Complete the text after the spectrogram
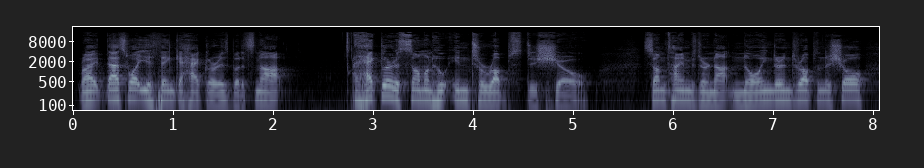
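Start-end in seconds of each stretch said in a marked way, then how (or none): none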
